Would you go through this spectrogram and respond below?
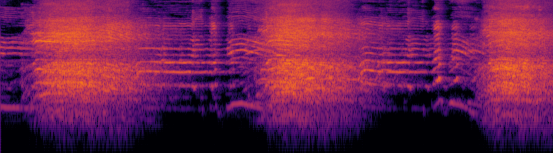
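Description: A large crowd at a religious gathering roars the takbir chant in three big waves, loud and reverberant, with a lone voice calling out between each swell.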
